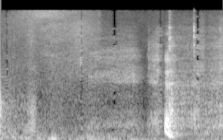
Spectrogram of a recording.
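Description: Mugs being handled on a wooden table: a light knock as one is set down, then quiet handling, and a short breathy vocal sound near the end.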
